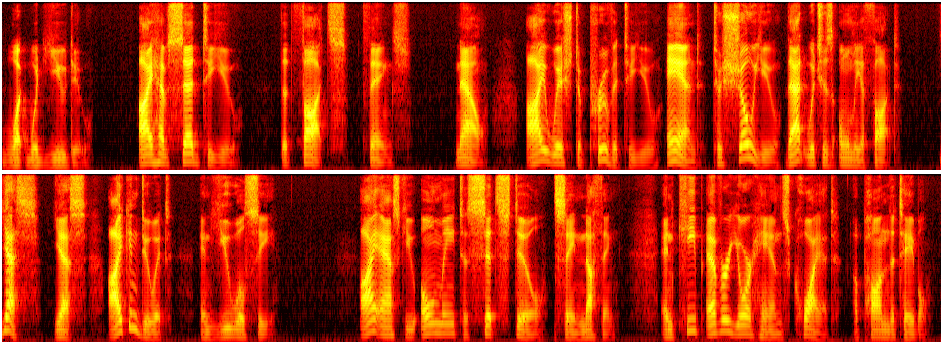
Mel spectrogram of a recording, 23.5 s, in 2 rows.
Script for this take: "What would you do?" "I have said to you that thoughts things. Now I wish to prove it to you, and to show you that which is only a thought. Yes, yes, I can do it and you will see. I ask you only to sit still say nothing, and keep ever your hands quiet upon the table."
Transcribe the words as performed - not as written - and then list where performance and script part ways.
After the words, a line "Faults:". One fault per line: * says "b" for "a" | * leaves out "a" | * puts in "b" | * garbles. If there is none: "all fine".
"What would you do?" "I have said to you that thoughts things. Now I wish to prove it to you, and to show you that which is only a thought. Yes, yes, I can do it and you will see. I ask you only to sit still say nothing, and keep ever your hands quiet upon the table."
Faults:
all fine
